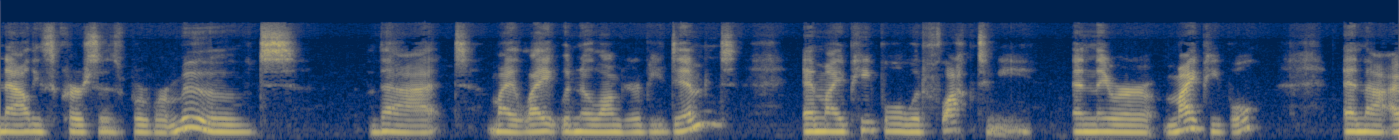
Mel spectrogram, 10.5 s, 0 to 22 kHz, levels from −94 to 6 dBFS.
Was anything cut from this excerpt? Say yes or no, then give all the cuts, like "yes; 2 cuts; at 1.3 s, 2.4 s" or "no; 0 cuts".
no; 0 cuts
